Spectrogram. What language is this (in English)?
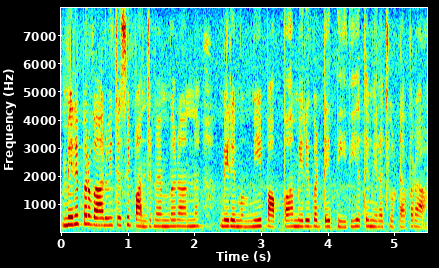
Punjabi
